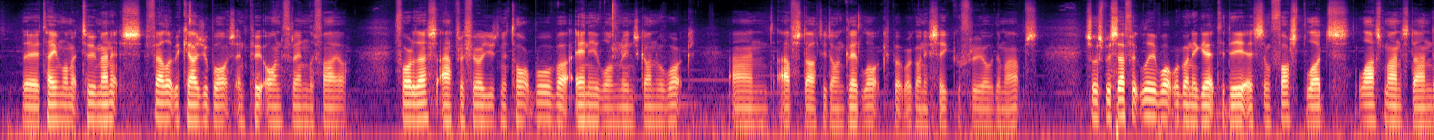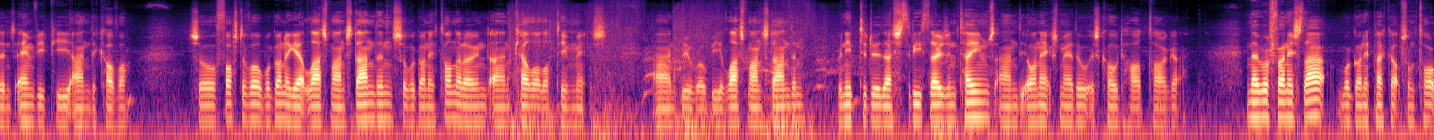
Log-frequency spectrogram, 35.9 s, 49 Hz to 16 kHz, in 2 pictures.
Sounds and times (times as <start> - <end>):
Speech: 0.3 - 19.6, 20.3 - 32.8, 33.4 - 35.8.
